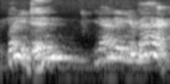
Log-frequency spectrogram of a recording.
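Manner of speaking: high-pitched incredulous protest; imitated disbelief. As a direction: protest in mock bafflement, voice way up. Sergeant disbelieves the accusation.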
